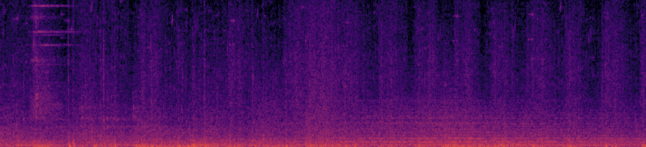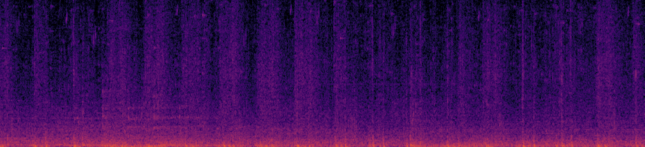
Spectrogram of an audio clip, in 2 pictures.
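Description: A horse's hooves gallop steadily over grass and rock.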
